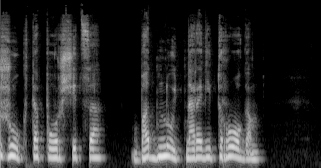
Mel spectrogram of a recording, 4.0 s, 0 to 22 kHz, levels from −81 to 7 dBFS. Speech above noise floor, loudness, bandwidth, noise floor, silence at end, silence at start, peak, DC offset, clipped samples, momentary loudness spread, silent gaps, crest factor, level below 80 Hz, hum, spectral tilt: 49 dB; -14 LUFS; 16.5 kHz; -62 dBFS; 0.75 s; 0 s; -2 dBFS; under 0.1%; under 0.1%; 11 LU; none; 12 dB; -58 dBFS; none; -5.5 dB/octave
